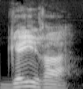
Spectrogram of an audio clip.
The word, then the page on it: gueirar: gueira; Provençal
